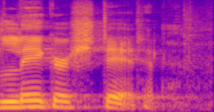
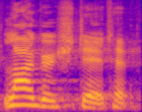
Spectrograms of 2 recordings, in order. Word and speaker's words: Lagerstätte: They're called Lagerstätte. I didn't pronounce that right. Lagerstätte. If you're going to spread this around to your friends, you better pronounce it right.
